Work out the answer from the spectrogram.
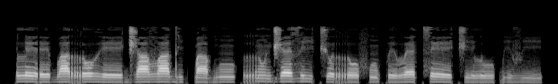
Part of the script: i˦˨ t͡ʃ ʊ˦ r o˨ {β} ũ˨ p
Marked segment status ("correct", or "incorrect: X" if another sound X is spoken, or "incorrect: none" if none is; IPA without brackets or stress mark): incorrect: f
